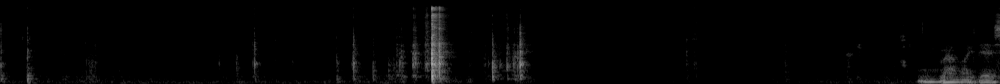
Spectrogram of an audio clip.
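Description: Small metal clicks and snaps from a desktop CPU socket as its wire retention lever is unhooked and the metal load plate is swung open, a handful of clicks with one sharp snap a little past the middle.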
